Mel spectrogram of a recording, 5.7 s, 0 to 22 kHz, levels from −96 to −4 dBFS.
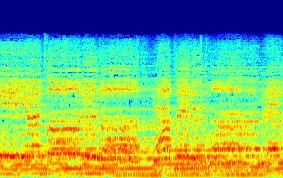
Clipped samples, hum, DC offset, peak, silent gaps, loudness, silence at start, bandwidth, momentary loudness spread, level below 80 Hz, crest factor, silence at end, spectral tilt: under 0.1%; none; under 0.1%; -4 dBFS; none; -16 LUFS; 0 s; 10 kHz; 3 LU; -32 dBFS; 12 dB; 0 s; -5.5 dB/octave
